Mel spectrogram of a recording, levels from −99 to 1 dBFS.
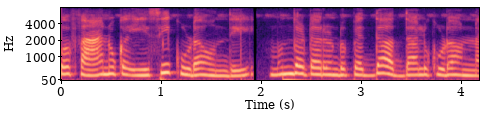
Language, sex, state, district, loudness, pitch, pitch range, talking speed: Telugu, female, Andhra Pradesh, Guntur, -13 LUFS, 250 Hz, 235-275 Hz, 170 wpm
